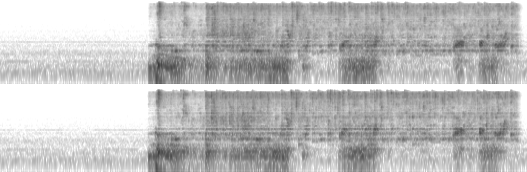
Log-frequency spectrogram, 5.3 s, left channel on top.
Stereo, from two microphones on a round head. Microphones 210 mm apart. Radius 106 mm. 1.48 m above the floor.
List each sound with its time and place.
1.5 s a toilet flushing: 80° right, 1.2 m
